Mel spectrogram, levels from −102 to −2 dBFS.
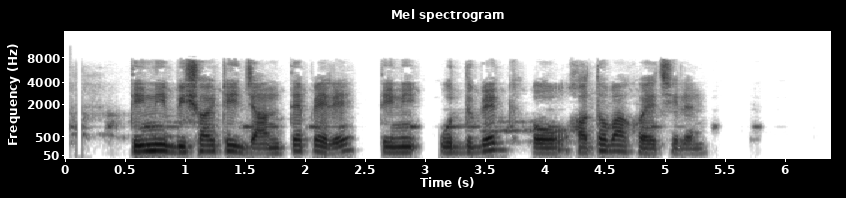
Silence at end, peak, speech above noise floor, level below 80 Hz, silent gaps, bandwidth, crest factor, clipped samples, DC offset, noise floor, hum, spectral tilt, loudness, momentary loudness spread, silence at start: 0.6 s; -2 dBFS; 21 dB; -54 dBFS; 2.55-2.61 s, 2.99-3.04 s, 5.48-5.57 s; 8 kHz; 16 dB; under 0.1%; under 0.1%; -37 dBFS; none; -5.5 dB/octave; -16 LUFS; 9 LU; 0.05 s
